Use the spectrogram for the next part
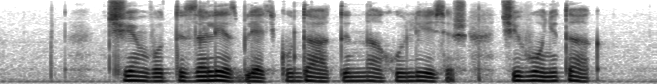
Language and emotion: Russian, angry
